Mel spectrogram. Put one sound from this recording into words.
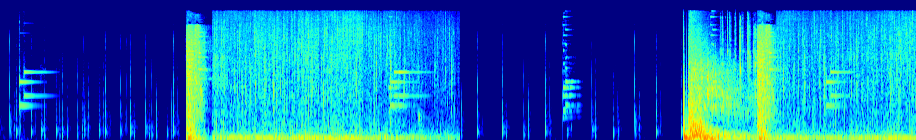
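Coins chime brightly as they are picked up.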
